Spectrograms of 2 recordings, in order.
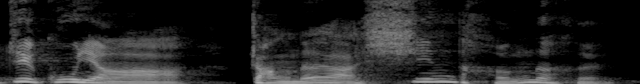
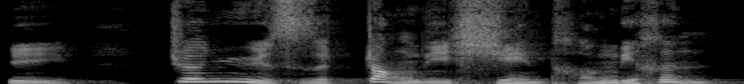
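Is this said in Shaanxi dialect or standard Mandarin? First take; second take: standard Mandarin; Shaanxi dialect. First: It is said in standard Mandarin. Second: It is said in Shaanxi dialect.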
